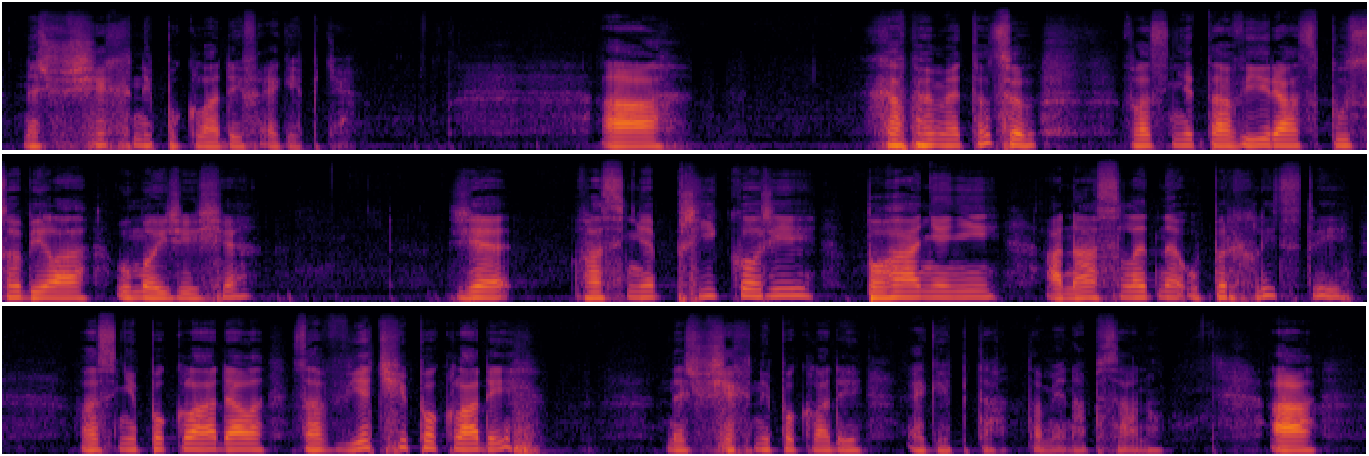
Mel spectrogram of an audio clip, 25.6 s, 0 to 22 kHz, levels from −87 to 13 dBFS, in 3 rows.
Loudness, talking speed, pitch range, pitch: -28 LUFS, 80 wpm, 130-155 Hz, 145 Hz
